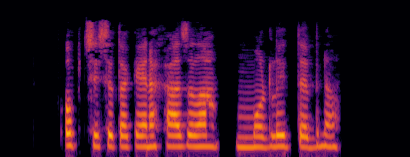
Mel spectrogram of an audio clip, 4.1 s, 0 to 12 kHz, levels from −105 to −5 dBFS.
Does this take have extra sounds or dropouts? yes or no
no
